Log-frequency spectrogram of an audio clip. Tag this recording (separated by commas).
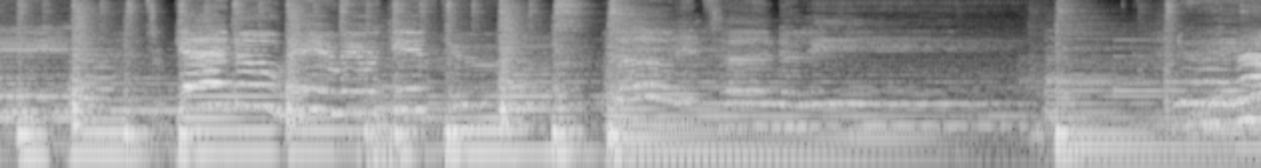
Music, Vocal music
